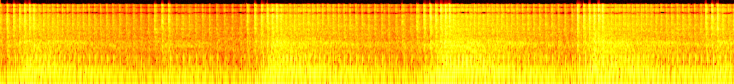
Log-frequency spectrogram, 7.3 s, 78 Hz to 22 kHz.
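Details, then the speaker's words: John Deere LA115 riding mower dying after mowing about 30–45 minutes: single-cylinder engine surges and sags every second or two, can be kept alive by feathering throttle but dies; clogged vented fuel cap starving fuel, fixed by venting cap. "so it does that and you can actually feather the throttle and keep it running but it just eventually it just dies"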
